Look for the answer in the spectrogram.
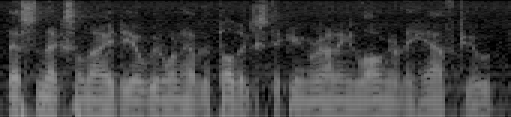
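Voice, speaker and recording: Deep flat-toned man chairing a meeting. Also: very fast. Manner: procedural, with dry joking asides. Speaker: board chair. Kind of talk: running a public board meeting. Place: public board meeting room.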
